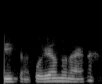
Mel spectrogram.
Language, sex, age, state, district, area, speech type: Sindhi, male, 30-45, Gujarat, Surat, urban, conversation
